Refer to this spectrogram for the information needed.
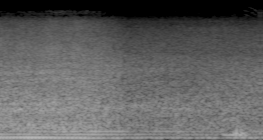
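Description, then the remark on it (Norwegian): Black police SUVs of the Norwegian Delta emergency unit drive a round through a campsite and leave, engines humming low and steady amid broad rushing noise, fading gradually as they move off. No voices, just the motor drone and a wash of outdoor background. “De kom i sine sorte suver inn på campingen en runde der og dro igjen.”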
